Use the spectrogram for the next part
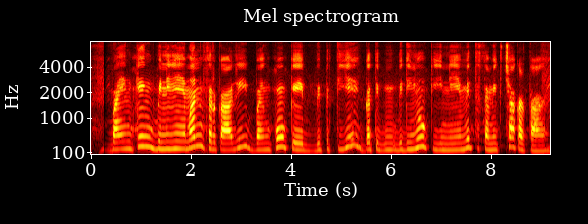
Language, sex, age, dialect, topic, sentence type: Hindi, male, 25-30, Marwari Dhudhari, banking, statement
